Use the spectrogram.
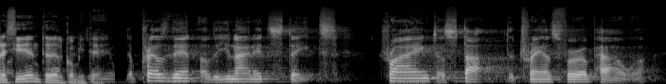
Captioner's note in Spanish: habla en ingés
